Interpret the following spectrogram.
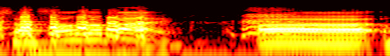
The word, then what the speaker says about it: Sasson Gabay: So Sasson Gabay. Sasson Gabay? Yep. Say it every which way, and one of them will Caitlin be right. Caitlin taught me how to say it right before Sasson Gabay.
